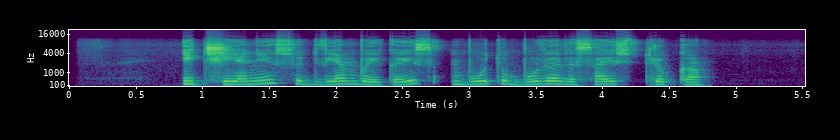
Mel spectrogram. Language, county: Lithuanian, Vilnius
